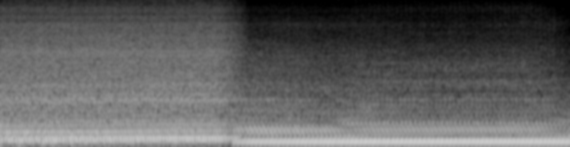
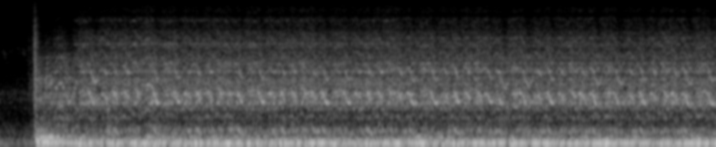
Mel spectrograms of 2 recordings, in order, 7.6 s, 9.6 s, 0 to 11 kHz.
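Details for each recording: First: 1968 Chevy Bel Air small-block V8, first run after sitting 8 years, oil pressure around 30 psi at 2000 rpm. Deep rumble drops from fast idle to an unsteady, stumbling low idle; rough idle. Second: Steady, even starter cranking with no firing on a 1968 Chevy Bel Air small-block sitting 8 years, using jump-start mode; turned over to build oil pressure, gauge reaching almost 20 psi.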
